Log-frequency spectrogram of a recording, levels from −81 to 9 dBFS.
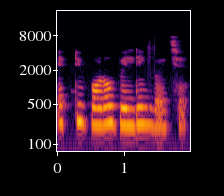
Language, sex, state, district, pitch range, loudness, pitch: Bengali, female, Tripura, West Tripura, 220-235 Hz, -14 LUFS, 225 Hz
